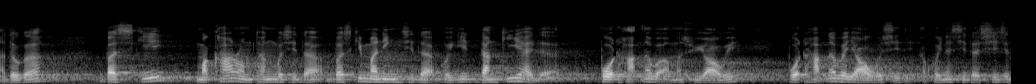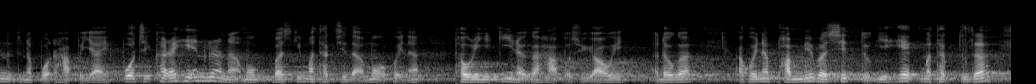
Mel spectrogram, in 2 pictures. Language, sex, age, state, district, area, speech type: Manipuri, male, 18-30, Manipur, Kakching, rural, spontaneous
